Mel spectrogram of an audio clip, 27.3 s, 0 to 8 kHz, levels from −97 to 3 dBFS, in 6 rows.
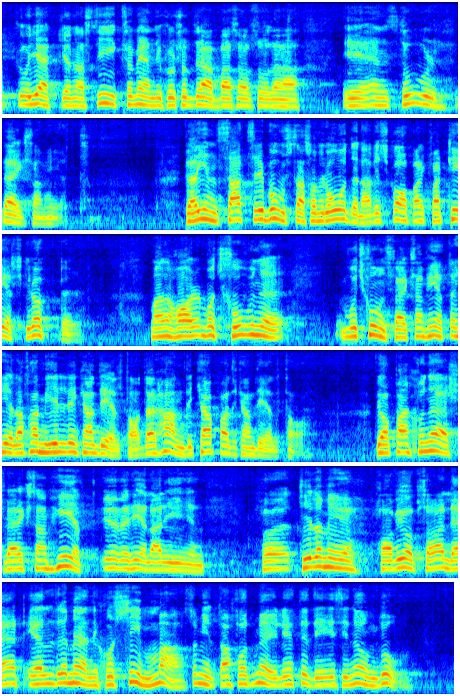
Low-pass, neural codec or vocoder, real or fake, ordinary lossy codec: none; codec, 16 kHz, 16 kbps, FreqCodec, smaller model; fake; none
